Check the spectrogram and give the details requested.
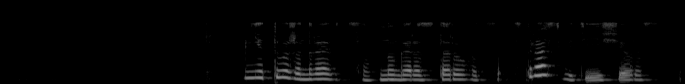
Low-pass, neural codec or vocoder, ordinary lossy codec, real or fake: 7.2 kHz; none; none; real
